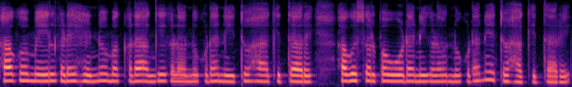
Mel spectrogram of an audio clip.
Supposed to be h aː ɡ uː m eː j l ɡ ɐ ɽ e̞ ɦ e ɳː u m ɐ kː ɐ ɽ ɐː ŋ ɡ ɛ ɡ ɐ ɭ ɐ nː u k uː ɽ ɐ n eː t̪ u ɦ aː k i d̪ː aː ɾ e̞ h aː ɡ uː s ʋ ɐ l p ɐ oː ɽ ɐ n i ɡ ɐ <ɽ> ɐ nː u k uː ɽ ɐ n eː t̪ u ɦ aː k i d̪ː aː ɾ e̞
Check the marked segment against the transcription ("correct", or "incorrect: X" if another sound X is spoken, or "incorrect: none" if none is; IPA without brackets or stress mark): incorrect: ɭ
